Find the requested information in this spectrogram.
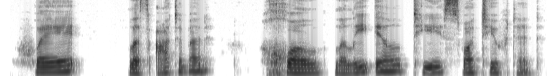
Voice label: there is no death only a change of worlds, Lushootseed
